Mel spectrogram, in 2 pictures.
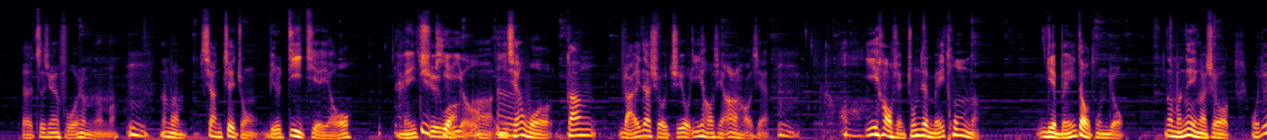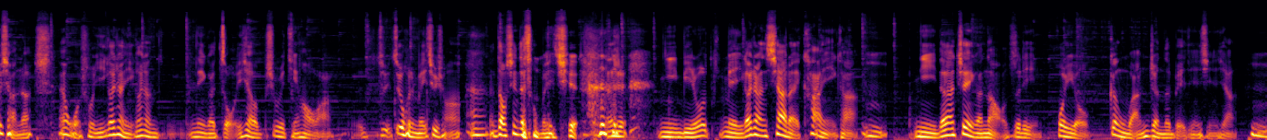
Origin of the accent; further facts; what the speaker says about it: Japan; Chinese is a second language; 就算就我是日本人嘛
